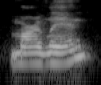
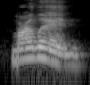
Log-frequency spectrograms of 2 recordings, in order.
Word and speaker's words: Marlyne: We have Marlene. I keep wanting to say Marlene because I have... Because the E is silent.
